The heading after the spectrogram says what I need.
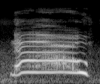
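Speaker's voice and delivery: high loud cry; startled cry. Real, not acted. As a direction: yelp as it flies off. Bird runs away.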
